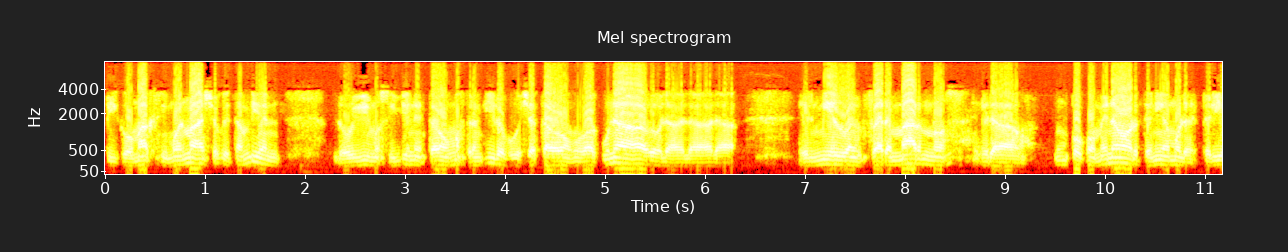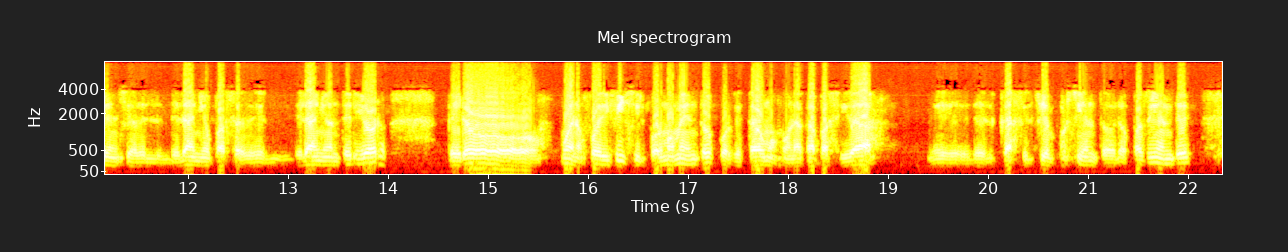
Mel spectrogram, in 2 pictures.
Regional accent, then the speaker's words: Lonquimay, La Pampa, Argentina; also born or lived in La Plata; now in Morón, Argentina; Yo soy pampeano. Nací en La Pampa, en un pueblo que se llama Lonquimay, del cual me siento muy orgulloso, que es un pueblo de 2.000 habitantes. Estudié en La Plata

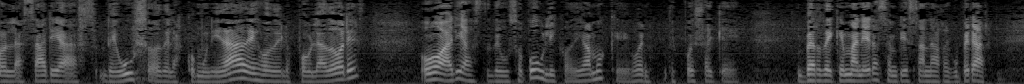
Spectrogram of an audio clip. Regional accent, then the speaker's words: Bariloche, Río Negro, Argentina; born there; Yo soy nacida en Bariloche y siempre pensé que vivía en el sur.

